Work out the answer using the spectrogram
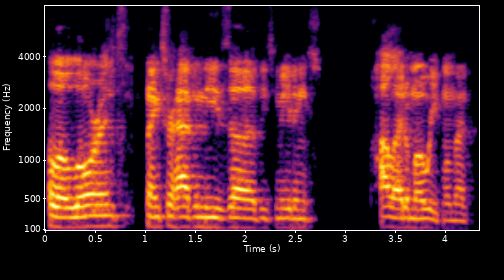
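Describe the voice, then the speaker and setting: Male attendee, monotone delivery, casual introduction over a video call. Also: medium pitch, highs cut off. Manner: casual, with "um" pauses. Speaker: attendee, multifamily investor.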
